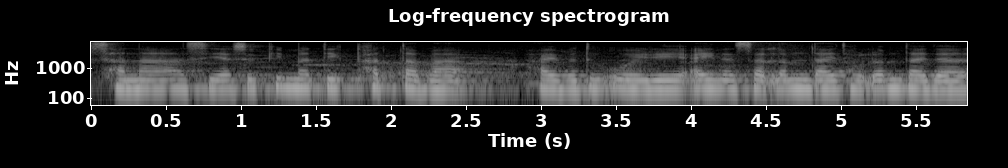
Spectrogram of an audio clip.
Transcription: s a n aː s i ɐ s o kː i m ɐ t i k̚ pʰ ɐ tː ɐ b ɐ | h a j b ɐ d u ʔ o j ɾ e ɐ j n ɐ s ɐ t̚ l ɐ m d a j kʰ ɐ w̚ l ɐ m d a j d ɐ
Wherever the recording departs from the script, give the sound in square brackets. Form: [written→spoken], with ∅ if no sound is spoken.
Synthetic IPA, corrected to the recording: s a n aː s i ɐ s [o→u] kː i m ɐ t i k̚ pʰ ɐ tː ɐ b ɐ | h a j b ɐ d u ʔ o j ɾ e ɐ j n ɐ s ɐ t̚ l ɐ m d a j [kʰ→tʰ] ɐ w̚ l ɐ m d a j d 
